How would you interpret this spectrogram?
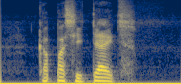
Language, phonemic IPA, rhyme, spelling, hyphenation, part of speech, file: Dutch, /ˌkaː.paː.siˈtɛi̯t/, -ɛi̯t, capaciteit, ca‧pa‧ci‧teit, noun, Nl-capaciteit.ogg
- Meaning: capacity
